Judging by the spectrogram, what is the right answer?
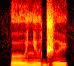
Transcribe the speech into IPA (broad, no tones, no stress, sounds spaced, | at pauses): o u̯ lʲ u d͡ʒ ɯ y̯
